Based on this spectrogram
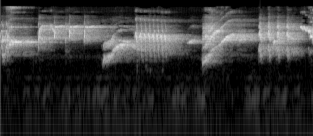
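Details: Asian pied starling, used as a lure to get other pied starlings singing, gives a full, continuous, varied run of mostly high whistles, harsh chatters and rising slurred notes, with no other sounds.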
